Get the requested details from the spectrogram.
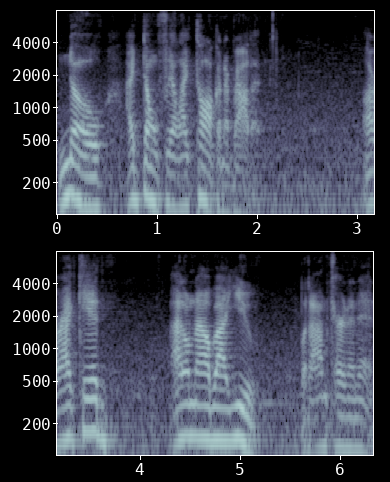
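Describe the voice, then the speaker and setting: A put-on character voice, gravelly and raspy, over clear background noise. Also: man. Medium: solo performance. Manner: gruff, sardonic.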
